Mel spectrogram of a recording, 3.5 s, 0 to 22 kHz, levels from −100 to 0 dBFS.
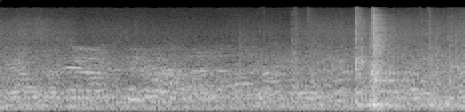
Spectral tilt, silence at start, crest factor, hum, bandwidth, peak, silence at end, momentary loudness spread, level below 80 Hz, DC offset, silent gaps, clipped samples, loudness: -3.5 dB/octave; 0 s; 22 dB; none; 17 kHz; 0 dBFS; 0 s; 8 LU; -56 dBFS; under 0.1%; none; under 0.1%; -22 LUFS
